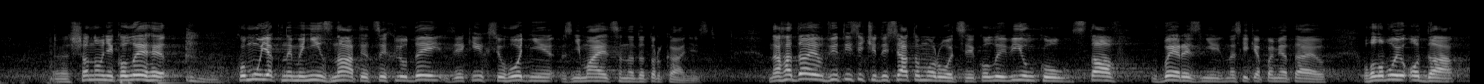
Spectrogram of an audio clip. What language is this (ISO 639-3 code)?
ukr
